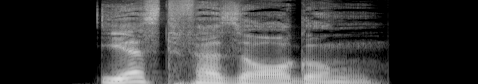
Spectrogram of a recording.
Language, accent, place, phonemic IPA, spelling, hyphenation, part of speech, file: German, Germany, Berlin, /ˈeːɐ̯stfɛɐ̯ˌzɔʁɡʊŋ/, Erstversorgung, Erst‧ver‧sor‧gung, noun, De-Erstversorgung.ogg
- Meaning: 1. first-aid 2. initial treatment, primary care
